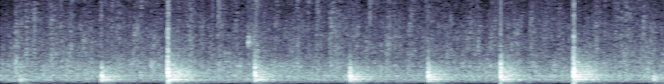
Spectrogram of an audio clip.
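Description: Whole canned peeled tomatoes, juice and all, stirred and smashed in a sizzling pan for goulash pasta: about eight regular scraping strokes over a soft, steady frying sizzle, close and clear with no talk.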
